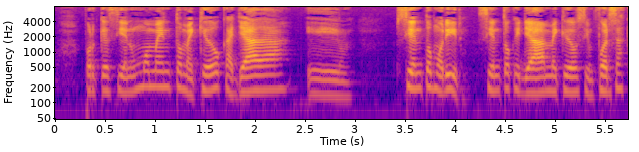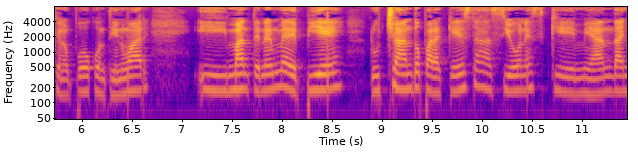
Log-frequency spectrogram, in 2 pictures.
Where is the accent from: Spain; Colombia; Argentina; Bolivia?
Colombia; cómo nosotros como colombianos vamos a garantizar como país, como Estado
